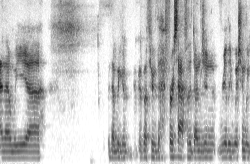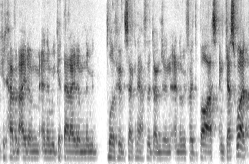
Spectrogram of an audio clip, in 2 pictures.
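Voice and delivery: ordinary talk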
